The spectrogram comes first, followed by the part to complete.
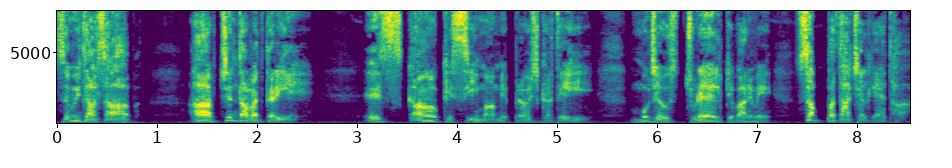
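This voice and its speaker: A man puts on a cartoonish character voice, raspy and fairly high in pitch. He delivers it at a moderate pace. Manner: calm, authoritative.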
